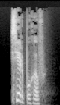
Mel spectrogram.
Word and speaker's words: Серпухов: Ударение падает на первый слог – Серпухов.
